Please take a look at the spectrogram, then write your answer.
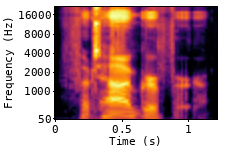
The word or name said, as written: photographer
